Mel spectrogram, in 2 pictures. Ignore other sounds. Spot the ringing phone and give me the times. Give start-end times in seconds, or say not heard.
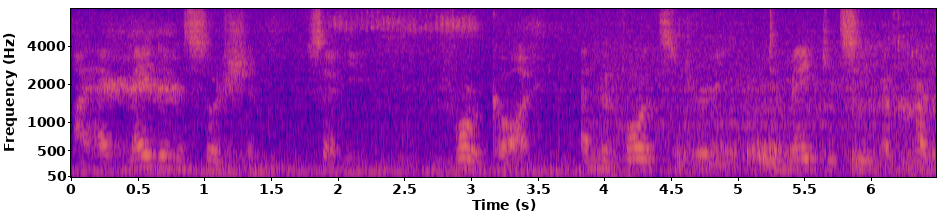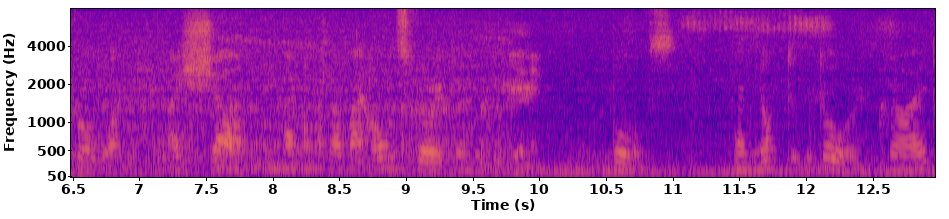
not heard.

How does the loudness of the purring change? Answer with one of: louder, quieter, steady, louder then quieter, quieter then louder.
steady.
